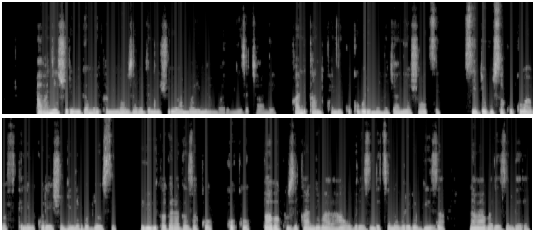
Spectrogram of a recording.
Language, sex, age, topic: Kinyarwanda, female, 25-35, education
